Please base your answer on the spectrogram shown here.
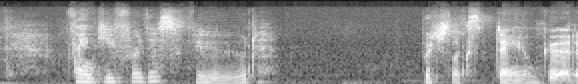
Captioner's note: sighs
